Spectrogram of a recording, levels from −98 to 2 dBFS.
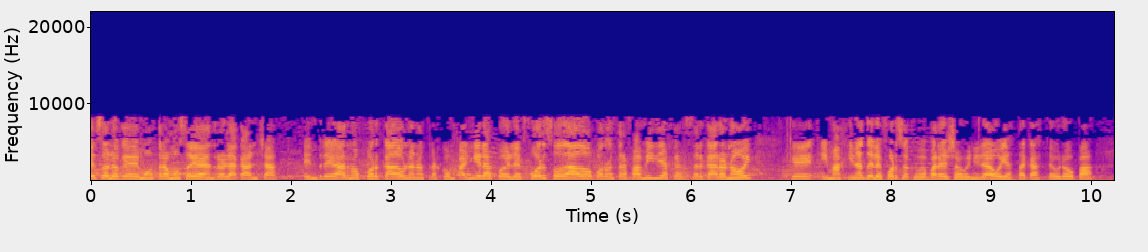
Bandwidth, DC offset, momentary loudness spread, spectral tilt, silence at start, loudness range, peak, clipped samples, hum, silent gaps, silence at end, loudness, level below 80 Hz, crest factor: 8.8 kHz; under 0.1%; 6 LU; -2 dB/octave; 0 s; 1 LU; -2 dBFS; under 0.1%; none; none; 0 s; -17 LUFS; -56 dBFS; 16 dB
